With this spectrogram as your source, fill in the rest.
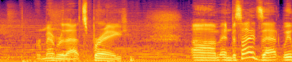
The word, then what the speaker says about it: Sprague: We learned that it's actually pronounced Sprag. Sprag. Remember that. Sprag.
